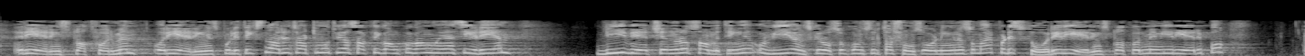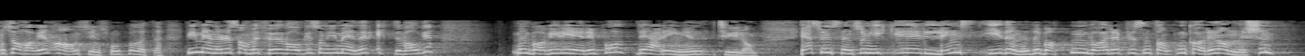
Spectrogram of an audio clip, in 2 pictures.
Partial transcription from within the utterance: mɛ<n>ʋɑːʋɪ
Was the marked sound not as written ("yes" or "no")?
no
